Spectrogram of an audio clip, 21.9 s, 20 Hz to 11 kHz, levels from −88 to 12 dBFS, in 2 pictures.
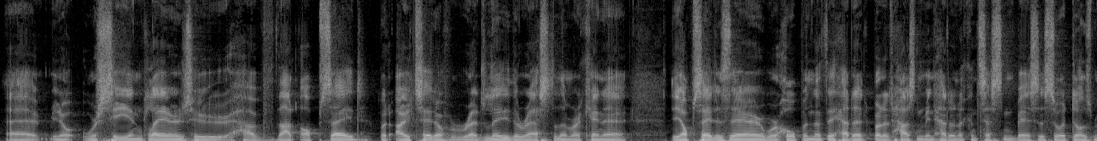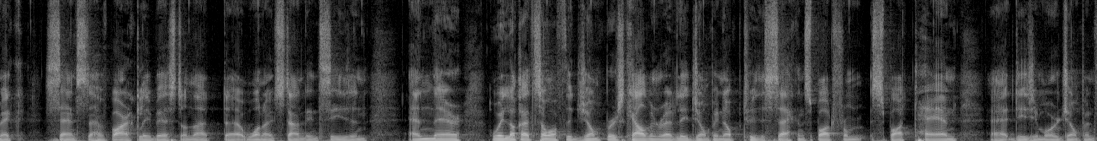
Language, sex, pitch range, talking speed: English, male, 85-105 Hz, 215 wpm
